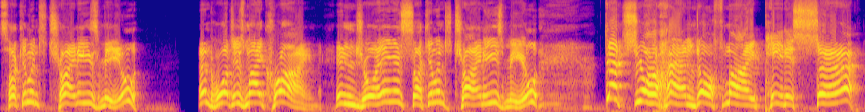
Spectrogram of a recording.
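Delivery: high, slow, booming declamation; hammed-up outraged thespian under arrest; theatrical indignant orator. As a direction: protest grandly, stretching every word. Acting out famous indignant arrest speech.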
